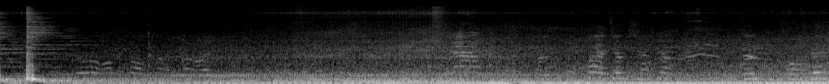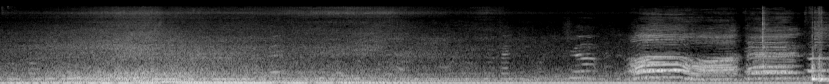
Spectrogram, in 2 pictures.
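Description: A low, droning blast on a ritual horn, growing louder to a peak about two-thirds of the way through. Near the end, male chanting resumes.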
